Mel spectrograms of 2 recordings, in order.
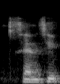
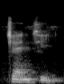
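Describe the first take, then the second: First: The word begins with an s sound. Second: The word begins with a ch sound. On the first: The speaker calls it wrong. "हम लोग सेंसी पढ़ लेते हैं" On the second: The speaker calls it right. "But it is pronounced as चेंची"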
